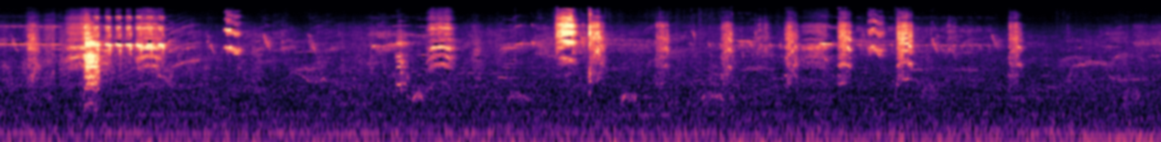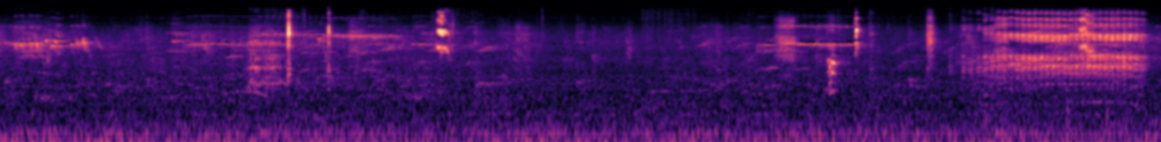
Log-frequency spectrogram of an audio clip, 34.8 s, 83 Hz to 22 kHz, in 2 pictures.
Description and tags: saz birds3
Various birds calling, including Hyacinth Macaw, Sun Conure, Green Wood-hoopoe, Speckled Pigeon and various lorikeets and grackles.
